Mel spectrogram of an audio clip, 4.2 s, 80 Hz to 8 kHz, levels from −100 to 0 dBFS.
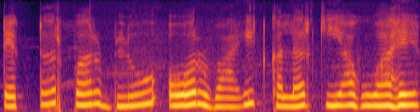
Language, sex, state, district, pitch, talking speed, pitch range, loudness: Hindi, female, Madhya Pradesh, Dhar, 270 Hz, 130 wpm, 255-290 Hz, -15 LUFS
